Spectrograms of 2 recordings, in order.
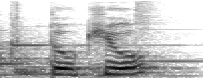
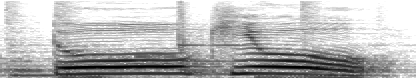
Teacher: D'ailleurs, faites très attention à ça, ce n'est pas Tokyo, mais Tokyo. Il y a un allongement sur les deux O.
